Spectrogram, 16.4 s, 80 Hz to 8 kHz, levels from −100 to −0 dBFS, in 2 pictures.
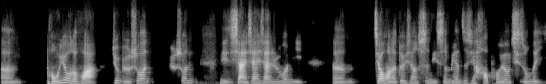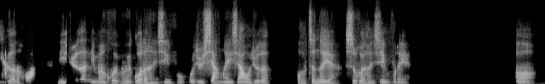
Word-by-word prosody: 嗯， 155 -2 -3 0.3
朋 165 +3 +2
友 230 -2 +4
的 165 - +4
话， 185 - +9 0.2
就 215 - -2
比 180 - -8
如 160 - -1
说 195 -1 +3
比 - - -15
如 205 - -3
说 205 - -10 0.4
你 185 0 -5
想 145 - +9
象 195 +4 +3
一 - - -3
下， 185 -1 +7
如 165 0 -6
果 185 - -2
你， 145 -5 -10 0.4
呃， 150 0 -1 0.4
交 195 0 +9
往 180 -3 +7
的 155 - +3
对 195 0 -3
象 180 -1 -2
是 200 +3 +1
你 155 -4 -8
身 180 +4 -1
边 180 -1 -5
这 195 - -8
些 185 0 -5
好 150 - +1
朋 145 +1 -6
友 180 0 -1
其 - - 0
中 160 +1 -6
的 160 - -3
一 135 -1 -15
个 175 -1 -1
的 145 - -5
话， - - -15 0.5
你 160 +1 -6
觉 - - -10 0.3
得 180 - -16
你 155 - -8
们 145 0 -5
会 205 +4 -4
不 170 - -16
会 175 -1 -5
过 190 - +1
得 165 - 0
很 130 -4 -8
幸 160 +5 -5
福？” 130 -1 -16
我 - - -8
就 155 - -4
想 - - +2
了 - - -3
一 - - -6
下， 150 0 +2
我 140 - -4
觉 145 +1 -5
得， 150 0 -4 0.4
哦， 150 -2 -10
真 180 +3 -3
的 170 - +1
耶， 140 -4 -3
是 210 - 0
会 195 -1 -2
很 150 -5 -9
幸 155 +3 -5
福 140 - -14
的 - - -7
耶。 - - -9 1.6
哦。 160 -4 -2
165 Hz, 280 characters per minute, -26 LUFS, 150-185 Hz, 1.6 s, 话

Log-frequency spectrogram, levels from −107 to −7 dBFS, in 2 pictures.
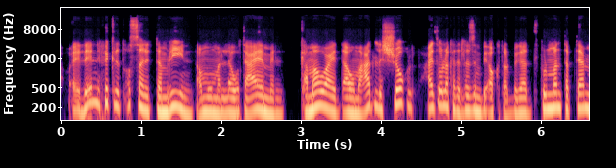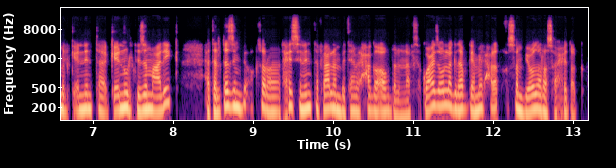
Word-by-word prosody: لأن 235 +9 +1
فكرة 220 -2 -1
أصلًا 210 -3 +1
التمرين 165 0 +3
عمومًا 155 0 +1
لو 155 0 -1
اتعامل 155 -2 +2 0.2
كموعد 175 -2 +3
أو 155 -1 +3
معاد 180 +9 0
للشغل 205 +3 +3 0.2
عايز 190 - +4
أقول 215 - +1
لك 200 - -2
هتلتزِم 170 0 -1
بيه 160 0 -4
أكتَر 140 -3 -4
بجد. 155 0 -2
كلّ 185 0 +1
ما 195 - +6
أنت 190 -3 0
بتعمل، 185 +1 +1
كأن 175 +2 -2
أنت 185 -2 -2
كأنه 185 +4 +3
إلتزام 175 0 +1
عليك، 215 +10 -1 0.3
هتلتزم 205 +5 +1
بيه - - -9
أكتر 195 -4 -4
و - - -1
هتحس 185 +5 -2
إن 180 - +3
أنت 190 -1 0
فعلا 185 +1 0
بتعمل 165 +1 -4
حاجة 170 -3 -2
أفضَل 165 -4 -5
لنَفسك 140 +4 -9
وعايز 210 +5 +1
أقول 215 0 0
لك 205 - -1
ده 180 - +2
في 180 - -13
جميع 175 +1 0
الحالات - - -4
أصلا 180 -4 +1
بيعود 165 +3 0
على 175 -3 0
صحّتك 150 +1 -4
175 Hz, 225 wpm, -23 LUFS, 160-195 Hz, 0.3 s, ما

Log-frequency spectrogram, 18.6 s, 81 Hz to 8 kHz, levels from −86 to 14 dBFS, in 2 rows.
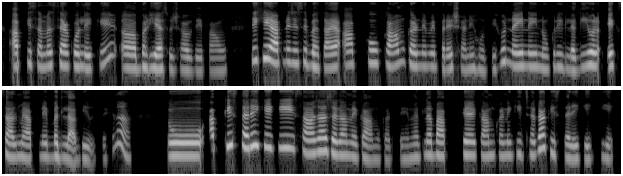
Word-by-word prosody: आपकी 245 +3 +1
समस्या 250 0 -1
को 245 0 0
लेके 235 - -3
अ, 225 - +1
बढ़िया 220 -1 +1
सुझाव 200 -1 -9
दे 190 0 -11
पाऊँ। 190 0 -14 0.4
देखिए 340 +2 +4
आपने 305 +1 +5
जैसे 290 +1 -4
बताया 235 -2 +1 0.2
आपको 285 +1 -3
काम 260 +3 -1
करने 245 -2 -1
में 240 0 -6
परेशानी 215 -1 -7
होती 205 -1 -13
हो 310 - -2
नई-नई 245 -2 +1
नौकरी 230 +2 -8
लगी 210 +6 -4
और 255 -1 +6
1 245 +1 +3
साल 210 -4 -1
में 215 -1 -5
आपने 215 +3 -5
बदला 205 -5 -2
भी 185 +2 -9
उसे 190 +2 -23
है 200 - -21
ना? 235 - -6 0.6
तो 225 0 +6 0.2
आप 325 - +2
किस 390 +1 +5
तरीक़े 370 0 +6
की 340 0 +1
साझा 280 -2 +3
जगह 240 -4 +1
में 220 -2 -6
काम 185 -3 -8
करते 180 0 -20
हैं? 190 - -14
मतलब 235 +2 -4
आपके 235 +1 0
काम 225 -1 -7
करने 230 0 -8
की 245 +1 -11
जगह 250 +8 +4
किस 245 -4 -8
तरीक़े 190 -1 -4
की 200 +1 -14
है 190 - -14
235 Hz, 175 wpm, -24 LUFS, 210-260 Hz, 0.6 s, और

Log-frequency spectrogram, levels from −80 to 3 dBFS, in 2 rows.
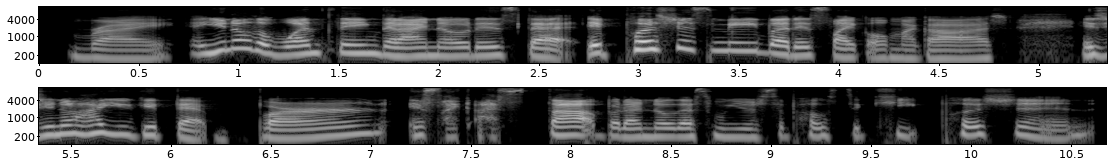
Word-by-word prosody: Right. 170 -2 -6
And 235 +2 -4
you 310 - +4
know, 370 0 +4
the 270 - +2
one 230 +2 +2
thing 250 -1 +2
that 205 -2 +5
I 195 +1 +6
noticed 205 +1 -2
that 190 -2 +2
it 245 - +4
pushes 340 0 +3
me, 305 -1 +1
but 235 -4 +5
it's 205 0 -3
like, 175 - +1
"Oh 170 - -7
my 165 -1 -8
gosh," 160 +1 -4 0.4
is, 210 +1 -2
you 235 - -1
know 265 +1 +1
how 255 +1 -1
you 245 -5 -1
get 230 -2 -2
that - - -1 0.2
burn? 205 +9 -2
It's 230 0 -3
like, - - -5
I - - -3
stop 230 -1 +5
but 215 -2 -6
I 195 - 0
know 205 0 -5
that's 205 +1 -5
when 205 -2 -12
you're 195 0 -9
supposed 210 +1 -12
to 205 - -14
keep 225 +3 -12
pushing. 230 -3 -6
215 Hz, 235 wpm, -23 LUFS, 195-245 Hz, 0.4 s, I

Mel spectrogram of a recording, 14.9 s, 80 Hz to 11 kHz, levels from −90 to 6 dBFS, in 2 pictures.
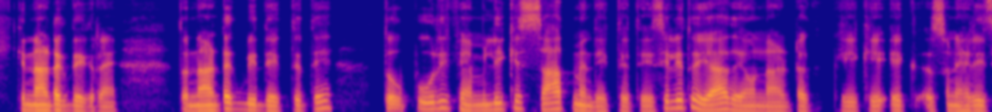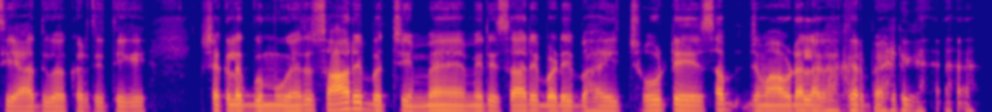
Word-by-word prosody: कि 125 - -2
नाटक 120 0 +6
देख 105 -2 -1
रहे 95 - -2
हैं। 95 - -10 0.5
तो - - -2
नाटक 115 +6 +4
भी - - +2
देखते 110 0 -3
थे 155 +3 -1 0.4
तो 85 0 +1
पूरी 145 +3 -1
फैमिली 120 +2 -1
के 160 - -4
साथ 145 -1 +3
में 115 -2 0
देखते 100 0 -7
थे 105 - -3
इसीलिए 160 +11 -1
तो - - -1
याद 125 +3 +4
है 110 - +1
वो 105 - -2
नाटक 100 -1 -4 0.2
कि 105 -1 -6
कि 110 +1 -4
एक 115 - -5 0.2
सुनहरी 110 0 -2
से 105 - -3
याद 100 +1 0
हुआ 100 -1 0
करती 100 +1 -6
थी 100 +1 -6
कि 100 +1 -5 0.5
शाका - - +1
लाका 120 -1 +4
बूम 115 0 -1
बूम 110 -1 +1
है 110 - +1
तो 120 - 0
सारे 130 +6 +7
बच्चे 115 0 -2
मैं 110 +2 +1
मेरे 110 0 -3
सारे 110 +3 +2
बड़े 110 0 +3
भाई, 105 0 -3
छोटे 115 -1 +1
सब 130 +3 0
जमावड़ा 115 0 +3
लगा 115 -1 +1
कर 125 -1 +2
बैठ 120 +3 -4
गए 110 -5 -7 0.3
हैं - - -15
110 Hz, 220 wpm, -23 LUFS, 105-120 Hz, 0.5 s, सारे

